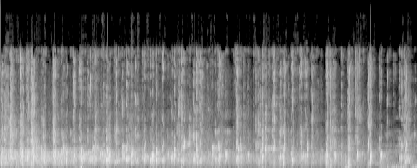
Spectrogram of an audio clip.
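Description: Individual hand claps from a modest audience at a kidney foundation awards evening patter unevenly, their separate strikes audible and pulsing in strength for about five seconds.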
